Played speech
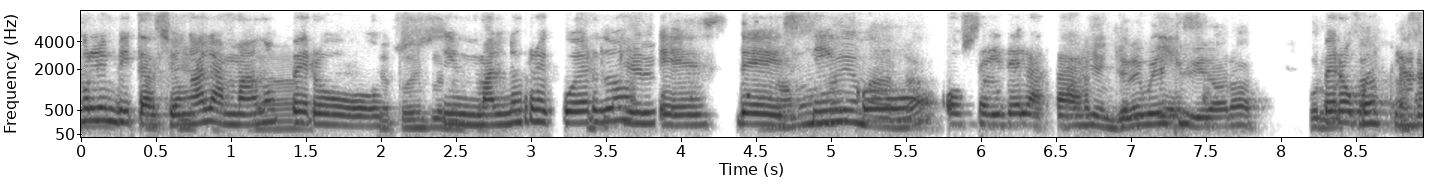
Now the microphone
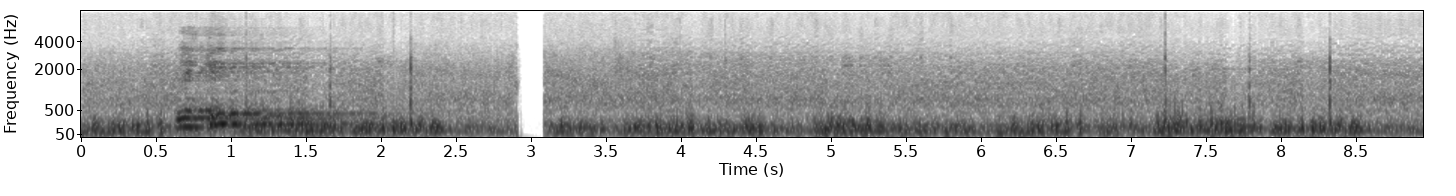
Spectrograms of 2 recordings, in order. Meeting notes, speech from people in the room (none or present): present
